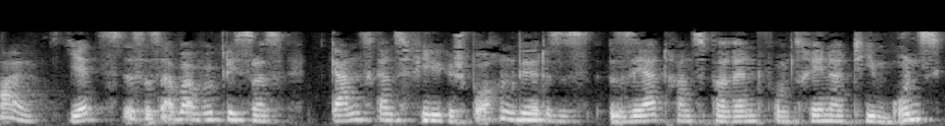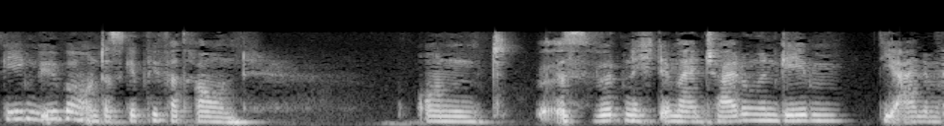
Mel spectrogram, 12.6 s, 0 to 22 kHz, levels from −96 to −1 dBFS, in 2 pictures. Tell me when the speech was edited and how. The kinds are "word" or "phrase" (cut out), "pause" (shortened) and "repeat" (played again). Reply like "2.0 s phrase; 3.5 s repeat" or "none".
1.7 s word; 2.0 s pause; 7.3 s phrase; 9.8 s pause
